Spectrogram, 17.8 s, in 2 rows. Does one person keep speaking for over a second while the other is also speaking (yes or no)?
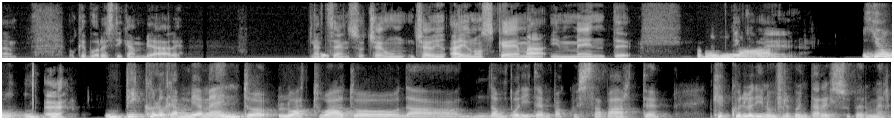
no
